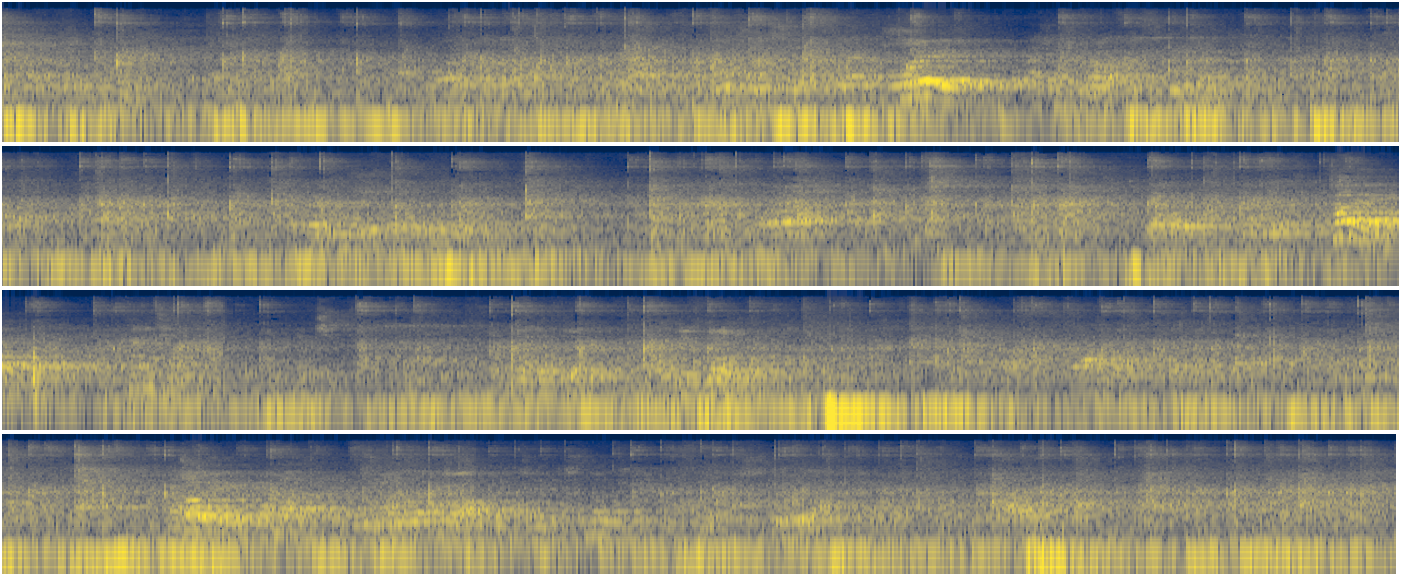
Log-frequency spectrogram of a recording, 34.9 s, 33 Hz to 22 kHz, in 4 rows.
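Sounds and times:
ping pong ball clicking: 0:00.6 - 0:05.2, 0:07.3 - 0:15.6, 0:22.8 - 0:28.0, 0:30.2 - 0:34.9.

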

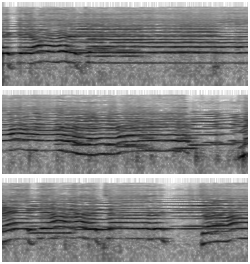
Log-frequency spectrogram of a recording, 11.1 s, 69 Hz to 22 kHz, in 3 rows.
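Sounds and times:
harmonium melody: 0:00.0 - 0:11.0
person singing: 0:00.0 - 0:11.0.

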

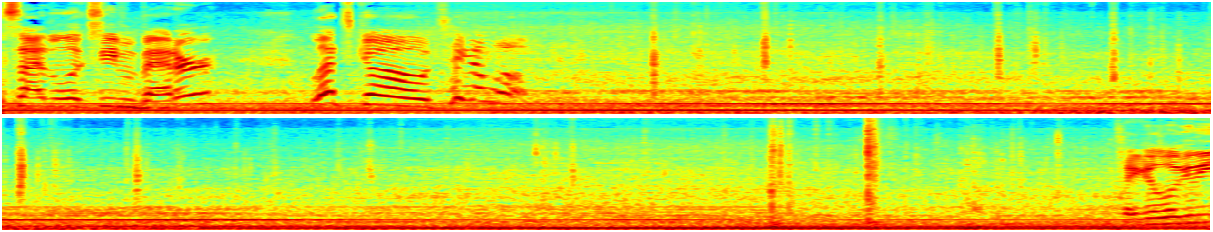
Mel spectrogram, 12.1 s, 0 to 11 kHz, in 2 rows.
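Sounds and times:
motorhome engine humming: 0:00.0 - 0:12.0
footsteps on asphalt: 0:02.8 - 0:11.7.

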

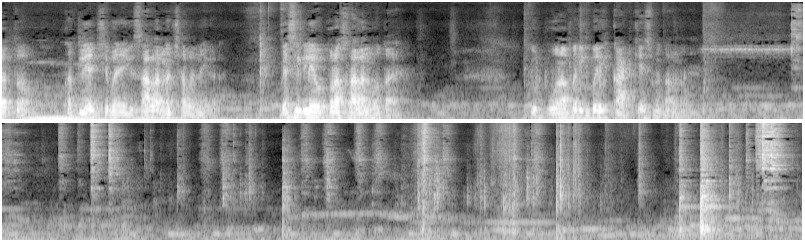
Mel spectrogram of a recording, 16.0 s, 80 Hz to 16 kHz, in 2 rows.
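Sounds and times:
leafy greens being torn: 0:09.7 - 0:14.5.

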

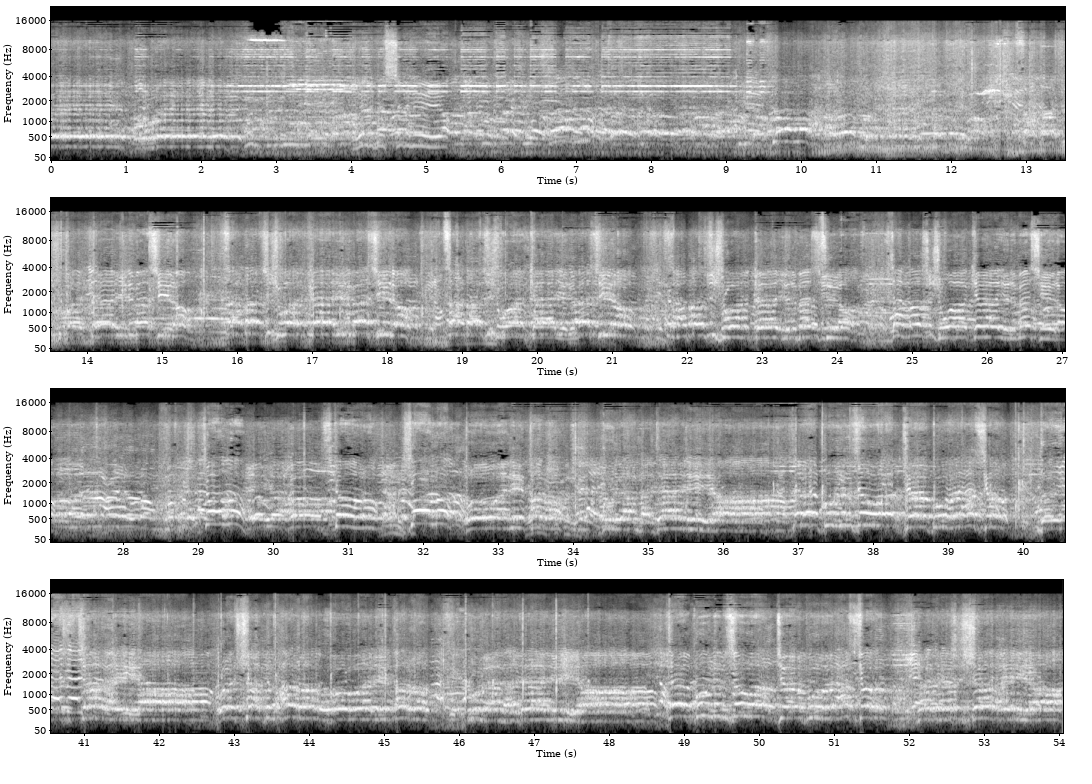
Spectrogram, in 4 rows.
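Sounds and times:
crowd shouting: 0:00.0 - 0:54.0
motorbike engine passing by: 0:09.7 - 0:14.4.

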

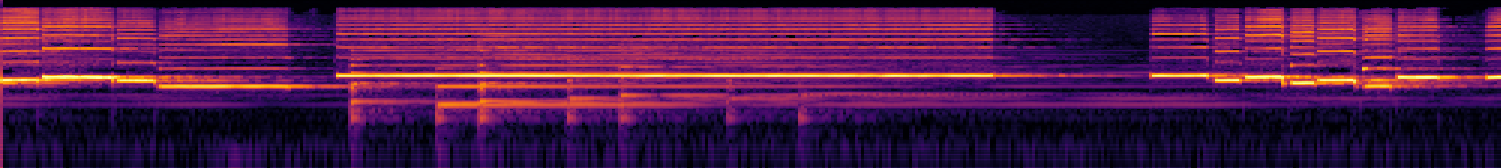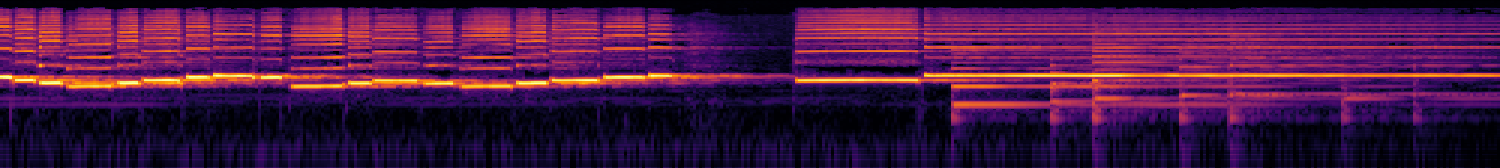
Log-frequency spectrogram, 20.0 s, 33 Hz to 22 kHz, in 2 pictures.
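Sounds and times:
flute melody: 0:00.0 - 0:20.0.

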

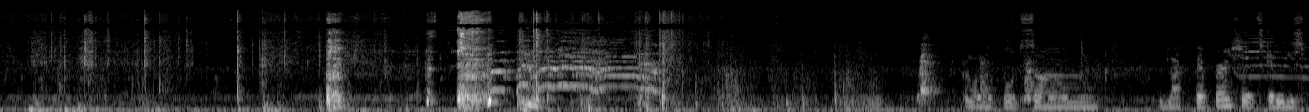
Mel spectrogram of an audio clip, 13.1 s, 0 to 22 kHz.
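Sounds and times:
rooster crowing: 0:04.8 - 0:06.8.

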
